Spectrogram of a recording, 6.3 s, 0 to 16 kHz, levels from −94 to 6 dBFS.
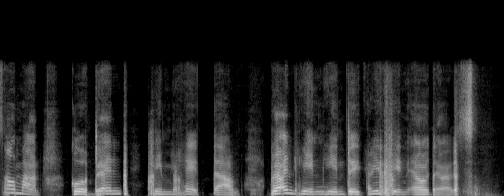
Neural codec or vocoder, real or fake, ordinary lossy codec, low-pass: codec, 24 kHz, 1.5 kbps, HILCodec; fake; none; 10.8 kHz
